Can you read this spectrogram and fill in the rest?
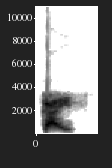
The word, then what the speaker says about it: Geist: My name is Maura, M-A-U-R-A, Geist, G-E-I-S-T, and it's .com.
